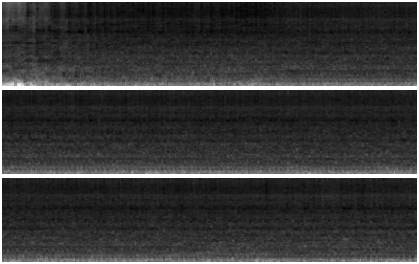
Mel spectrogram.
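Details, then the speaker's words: Troy-Bilt Pony riding mower, new engine with new head gasket, fresh gas, first start: small single-cylinder runs steady and even at fast idle, buzzy exhaust, no knocks or misses; smoky but a runner. "But she's a runner."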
